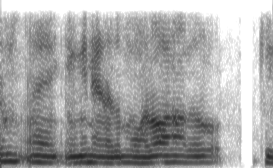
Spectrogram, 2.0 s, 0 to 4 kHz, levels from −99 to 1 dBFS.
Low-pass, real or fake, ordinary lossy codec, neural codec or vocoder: 3.6 kHz; fake; none; codec, 24 kHz, 3 kbps, HILCodec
